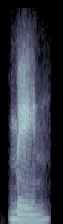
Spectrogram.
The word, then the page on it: men: Indian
